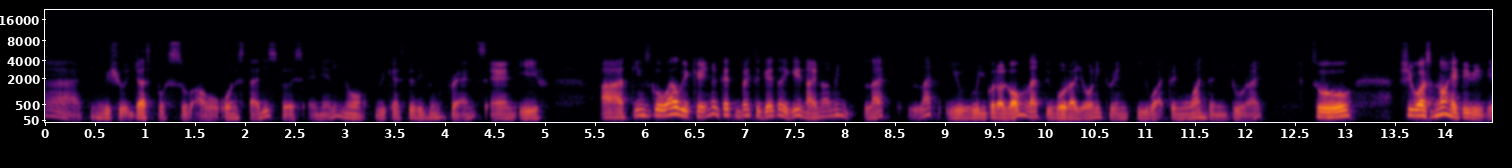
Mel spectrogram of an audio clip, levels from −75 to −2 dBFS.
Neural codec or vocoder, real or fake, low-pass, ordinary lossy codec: codec, 16 kHz, about 1 kbps, DyCAST, with the encoder's durations; fake; none; none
